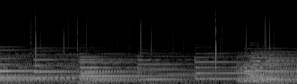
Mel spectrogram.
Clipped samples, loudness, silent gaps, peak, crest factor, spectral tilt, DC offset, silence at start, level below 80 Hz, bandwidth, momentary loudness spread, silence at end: under 0.1%; -36 LUFS; none; -18 dBFS; 16 dB; -7 dB/octave; under 0.1%; 0 s; -56 dBFS; 17.5 kHz; 8 LU; 0 s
